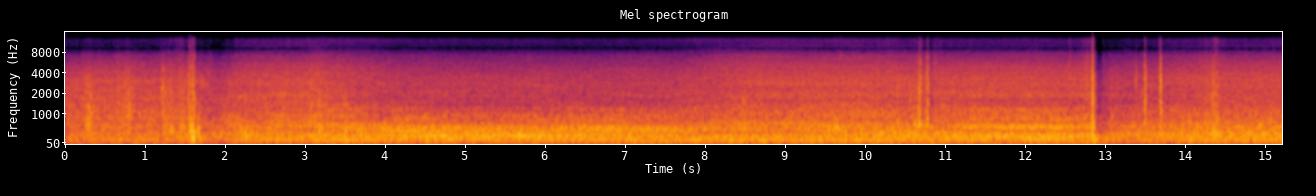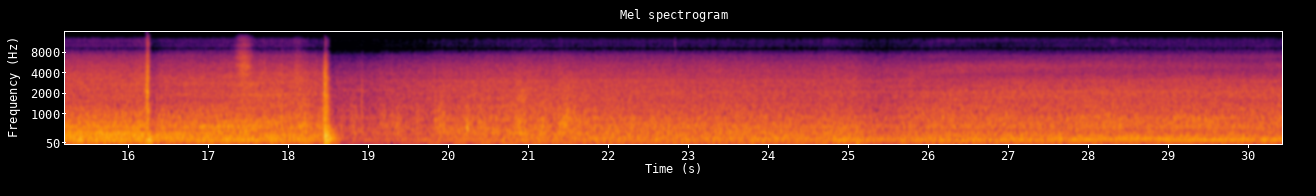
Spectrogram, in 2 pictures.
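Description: Sharp latch clicks from a Ram 1500 pickup's cab fittings, including the glove box, over a steady rushing noise. About two-thirds of the way through, a loud clack is followed by a drop to a quieter steady low hum.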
